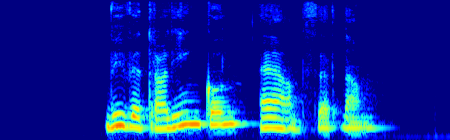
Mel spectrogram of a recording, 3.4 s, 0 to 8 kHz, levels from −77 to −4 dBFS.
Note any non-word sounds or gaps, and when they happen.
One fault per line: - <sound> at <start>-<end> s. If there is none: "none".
none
